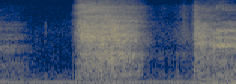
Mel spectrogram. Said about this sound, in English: Oh, hang on, let me sniffle.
